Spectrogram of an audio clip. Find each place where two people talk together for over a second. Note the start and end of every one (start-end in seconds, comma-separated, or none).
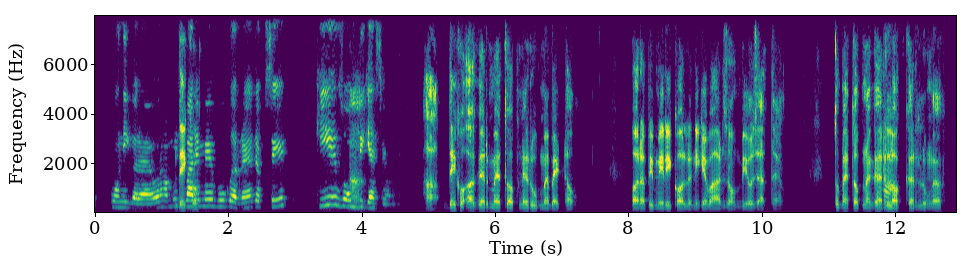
none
